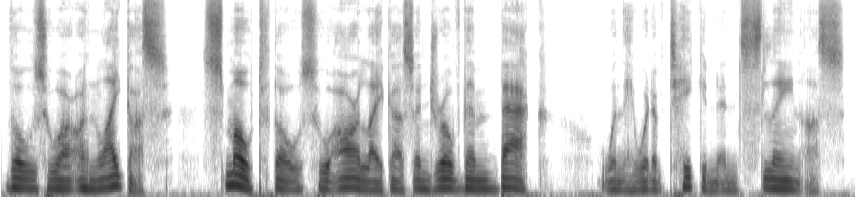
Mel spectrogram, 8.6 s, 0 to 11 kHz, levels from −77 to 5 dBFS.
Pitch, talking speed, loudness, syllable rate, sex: 100 Hz, 160 wpm, -21 LUFS, 4.3 syllables/s, male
